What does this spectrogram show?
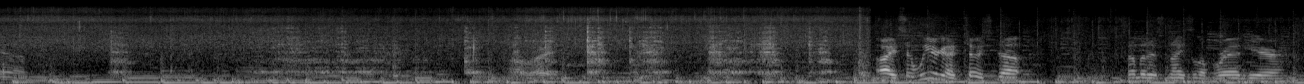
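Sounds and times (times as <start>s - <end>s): shrimp sizzling in a skillet: 0.0s - 13.0s
metal tongs clacking on pan: 1.1s - 1.5s, 2.6s - 8.7s.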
